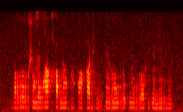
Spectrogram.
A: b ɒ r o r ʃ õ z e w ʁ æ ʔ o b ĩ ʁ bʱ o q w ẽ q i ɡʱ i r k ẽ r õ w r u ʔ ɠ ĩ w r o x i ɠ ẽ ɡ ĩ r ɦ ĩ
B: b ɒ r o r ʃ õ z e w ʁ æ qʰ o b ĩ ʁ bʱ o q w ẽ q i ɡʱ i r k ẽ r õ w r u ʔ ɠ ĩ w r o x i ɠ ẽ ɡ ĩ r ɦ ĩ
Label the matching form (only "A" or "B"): B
